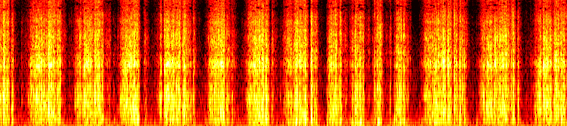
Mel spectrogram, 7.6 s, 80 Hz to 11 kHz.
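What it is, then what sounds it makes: Kitchen sponge scouring pad. Long painted fingernails scratch back and forth across the rough, fibrous scouring-pad side of a purple kitchen sponge. The strokes come as a quick series of bright, dry, scratchy bursts separated by short pauses, with a faint tonal edge around 2 kHz and almost no low end.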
